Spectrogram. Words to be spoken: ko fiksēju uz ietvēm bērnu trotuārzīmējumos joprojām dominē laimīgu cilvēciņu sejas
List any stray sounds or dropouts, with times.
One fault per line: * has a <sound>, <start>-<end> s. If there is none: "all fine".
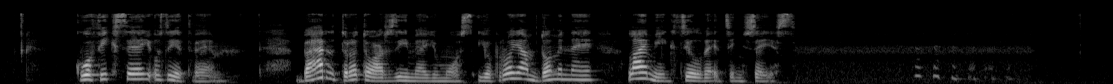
* has a laugh, 9.0-10.2 s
